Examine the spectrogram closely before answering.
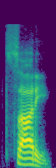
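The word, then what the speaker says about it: Tsadi: It's Sadi, right? It's you make the T sound before the S sound as you say the name of the letter.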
